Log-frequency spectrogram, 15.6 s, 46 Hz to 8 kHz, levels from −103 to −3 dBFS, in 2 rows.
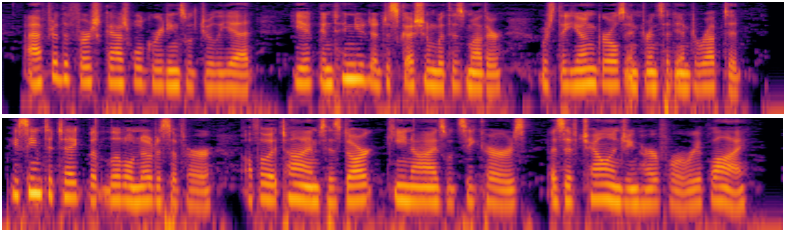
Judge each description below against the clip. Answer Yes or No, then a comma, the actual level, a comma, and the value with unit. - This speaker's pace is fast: No, average, 185 wpm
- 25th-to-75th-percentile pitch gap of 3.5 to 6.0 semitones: No, average, 3.1 semitones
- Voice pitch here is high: No, medium, 170 Hz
